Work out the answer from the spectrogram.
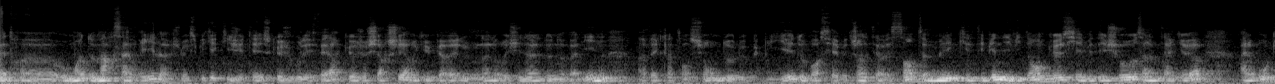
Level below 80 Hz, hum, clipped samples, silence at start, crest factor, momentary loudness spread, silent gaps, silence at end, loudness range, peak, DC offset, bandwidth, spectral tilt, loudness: -38 dBFS; none; under 0.1%; 0 s; 18 dB; 12 LU; none; 0 s; 7 LU; -2 dBFS; under 0.1%; 6.4 kHz; -9 dB/octave; -21 LUFS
